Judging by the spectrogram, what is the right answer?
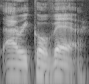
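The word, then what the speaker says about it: haricot: talking about mispronunciations and it's not it's aric co okay see yeah I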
